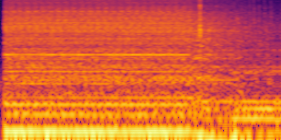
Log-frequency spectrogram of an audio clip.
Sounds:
vehicle
car
motor vehicle (road)

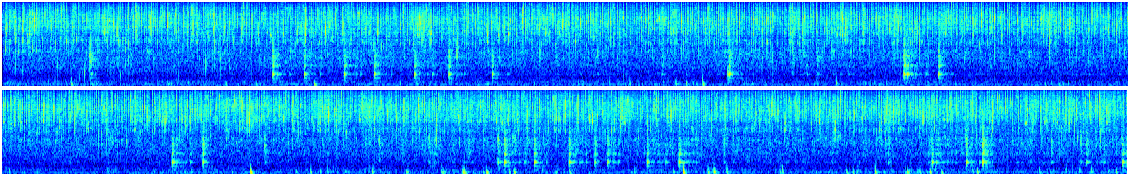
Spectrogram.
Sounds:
water
rain

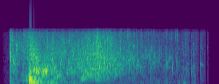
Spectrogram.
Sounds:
splash
liquid

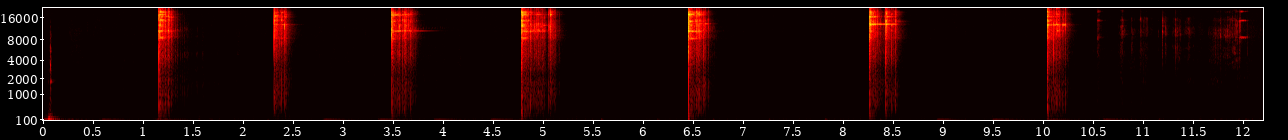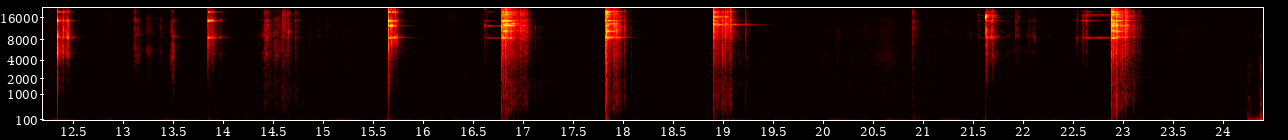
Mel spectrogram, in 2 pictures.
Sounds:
coin (dropping)
domestic sounds

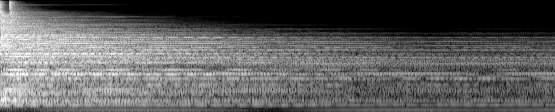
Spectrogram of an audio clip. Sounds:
percussion
crash cymbal
cymbal
music
musical instrument

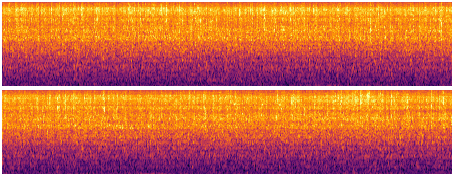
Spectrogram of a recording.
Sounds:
water
stream

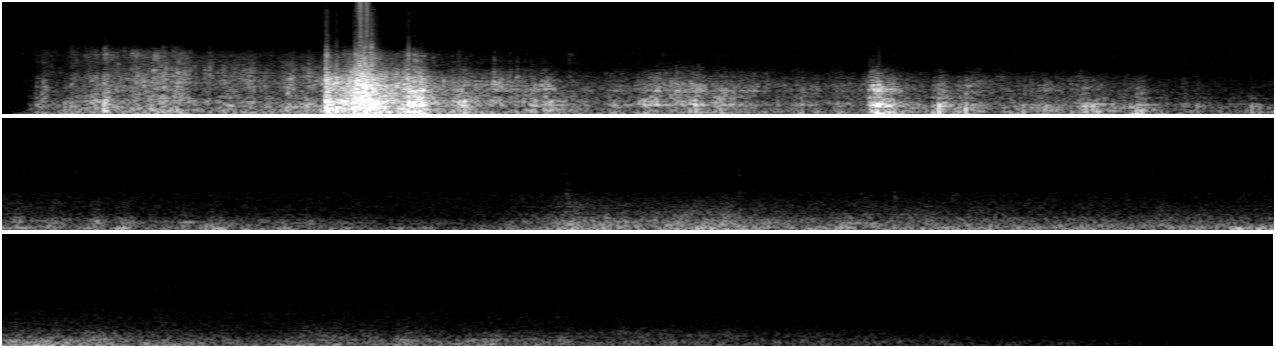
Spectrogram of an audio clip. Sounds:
rain
thunder
thunderstorm
water

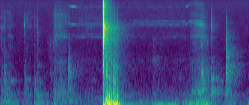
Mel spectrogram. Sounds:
fire

